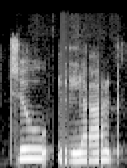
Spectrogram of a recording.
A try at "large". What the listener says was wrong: Large. Large. Not ga. It's ja. Large. It is not ga. If you have time, I'm going to show you when we should say ga and when we should say ja. The G sound.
